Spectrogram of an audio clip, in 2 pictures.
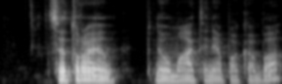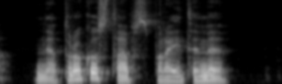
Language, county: Lithuanian, Alytus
